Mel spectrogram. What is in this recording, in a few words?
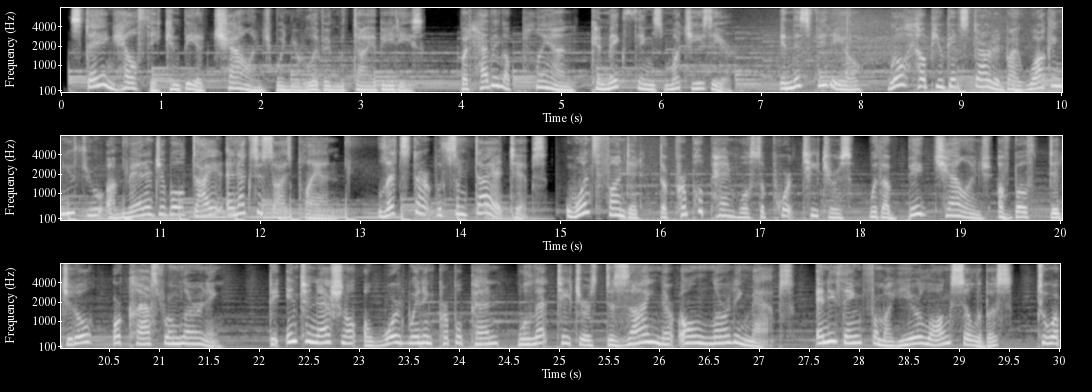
Explainer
